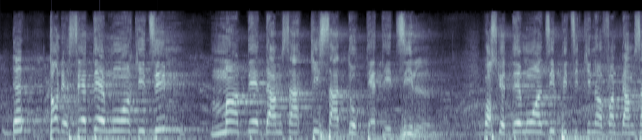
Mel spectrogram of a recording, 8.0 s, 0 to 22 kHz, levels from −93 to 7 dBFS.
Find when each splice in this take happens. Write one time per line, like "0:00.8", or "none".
none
